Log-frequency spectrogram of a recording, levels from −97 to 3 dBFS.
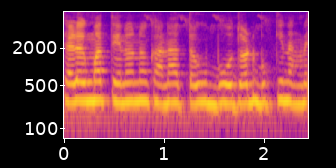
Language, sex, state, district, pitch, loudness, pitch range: Kannada, female, Karnataka, Dharwad, 270 Hz, -15 LUFS, 260-280 Hz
